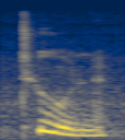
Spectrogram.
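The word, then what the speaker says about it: Tuen: this to people before, it's like singing a tune. But the E and the N are flopped. So it's like T-U-E-N, but you'd say it like tune at the end of our last name. Mm-hmm. So, right? Yes. So like you're singing a tune, but T-U-E-N instead of T-U-N-E.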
